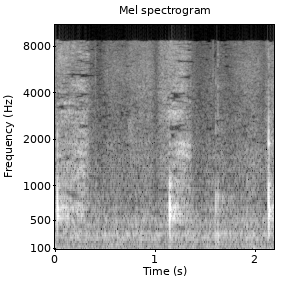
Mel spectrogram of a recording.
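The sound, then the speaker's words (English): A knife cuts vegetables into pieces, with a few sharp, faint knocks of the blade spaced irregularly over soft rubbing and scraping. No one talks. “And then cut each quarter into three pieces. Okay? And we'll just put them in the bowl. I'll do that again. We're going to cut these in quarters.”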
